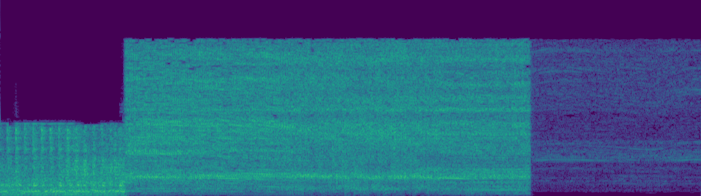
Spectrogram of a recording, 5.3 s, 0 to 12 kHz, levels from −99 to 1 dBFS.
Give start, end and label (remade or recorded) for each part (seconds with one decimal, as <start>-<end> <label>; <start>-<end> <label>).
0.0-2.2 recorded; 2.2-3.3 remade; 3.3-5.3 recorded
